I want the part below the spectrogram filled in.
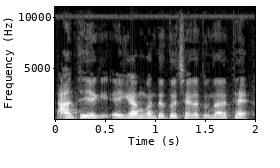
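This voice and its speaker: Male pastor, higher-pitched, warm teaching sermon, playful quoted asides. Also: fast, a little hiss or hum. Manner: animated, acts out quoted lines with laughter.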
